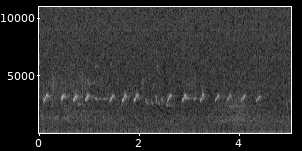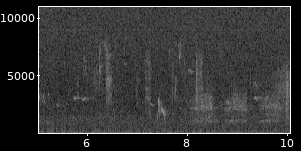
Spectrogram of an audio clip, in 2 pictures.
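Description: Wild bird calls on open grassland: a bird chirping rapidly in an even run of short rising notes, about five a second, which stops about four seconds in. Scattered chirps and a few harsher calls follow over a low steady rumble.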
